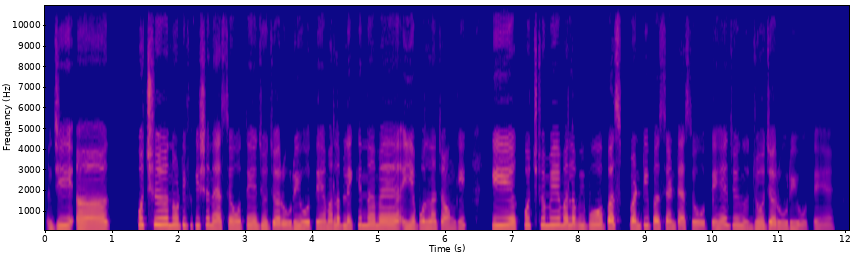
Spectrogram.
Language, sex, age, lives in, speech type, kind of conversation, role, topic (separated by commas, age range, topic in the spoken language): Hindi, female, 30-34, India, conversation, advice, user, मैं काम के दौरान नोटिफ़िकेशन और व्यवधान कैसे कम कर सकता/सकती हूँ?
